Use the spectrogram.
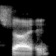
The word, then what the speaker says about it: Shay: My name is pronounced Shai, although I spell it like Shay.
